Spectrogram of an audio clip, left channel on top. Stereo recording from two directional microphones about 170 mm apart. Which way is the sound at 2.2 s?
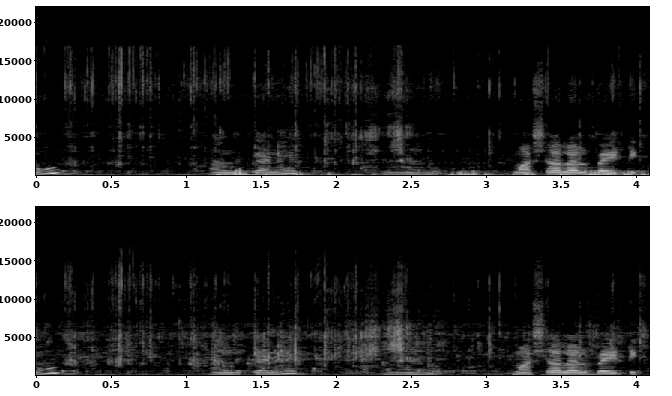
35° left (ahead or behind).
